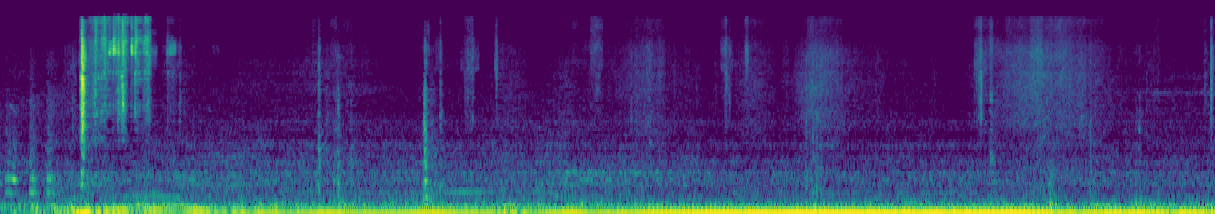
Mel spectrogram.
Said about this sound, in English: And I guess I need to start the car, huh? I could have sworn I did. I didn't.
